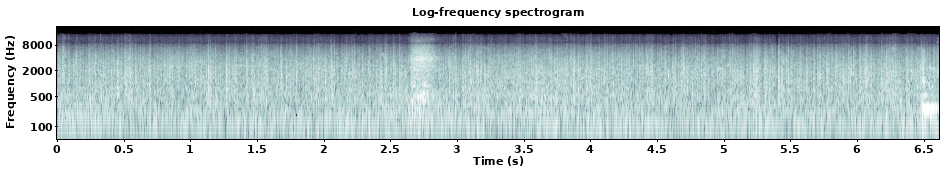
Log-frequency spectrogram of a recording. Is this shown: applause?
no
